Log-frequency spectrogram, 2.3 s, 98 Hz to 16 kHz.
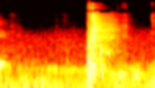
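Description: Spring-loaded catch in an early 19th-century mahogany writing slope letting go with one sharp click a little over a second in, as the hidden button releases the fascia board that covers the secret drawers.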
